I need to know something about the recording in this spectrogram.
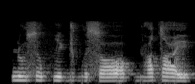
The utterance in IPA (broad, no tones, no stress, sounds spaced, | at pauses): ɳ u s ʊ f i ɖ ɪ ɡʷ ɪ s ɔ | ɖʱ ʊ tˤ e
